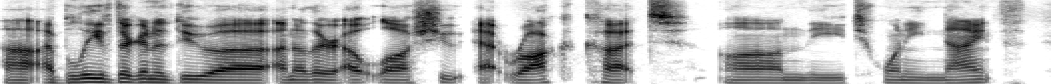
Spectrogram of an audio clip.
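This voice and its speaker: A man's voice: fairly low pitch, little pitch movement, normal speed, clean tone, dry recording, clean studio sound. A man with a Canadian accent co-hosting a podcast in casual chat. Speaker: podcast co-host.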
